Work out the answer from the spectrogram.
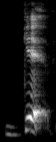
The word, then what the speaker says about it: give: Now, I see a silent E on the end here, which would make the I say its name, which that's a little bit tricky. And the G is not saying J like it does with I in other words.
